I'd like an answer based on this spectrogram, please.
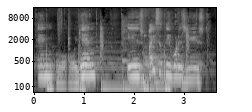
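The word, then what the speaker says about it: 円: on to number three this one here often pronounced en is basically what is used as a dollar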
